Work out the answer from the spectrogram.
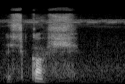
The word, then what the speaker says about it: Xcoch: vamos de regreso Bye finalmente descubrí que la pronunciación correcta es scos vaya Aventura verdad después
